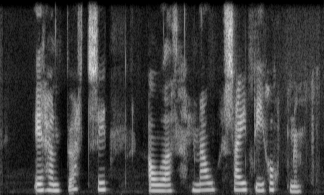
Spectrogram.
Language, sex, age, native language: Icelandic, female, 12, Icelandic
